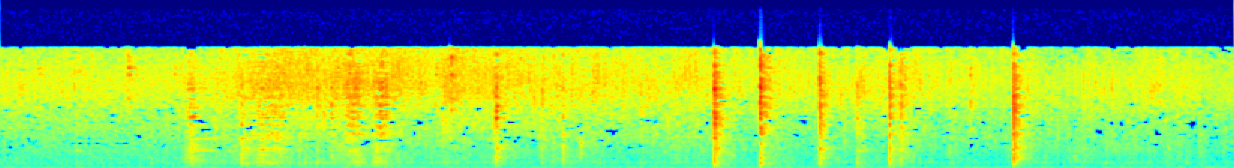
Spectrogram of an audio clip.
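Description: A steel spoon stirring thick spinach gravy in a non-stick kadhai: soft scraping for the first few seconds, then a handful of sharp clicks as the spoon knocks against the pan, over a faint sizzle of the gravy cooking.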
